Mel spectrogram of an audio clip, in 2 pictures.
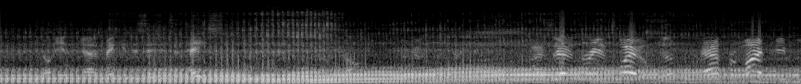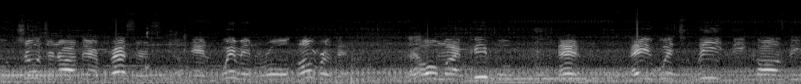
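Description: A motor vehicle's engine running nearby, then rising in pitch as it revs and pulls away about three seconds in, leaving lower street noise with scattered short sounds.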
